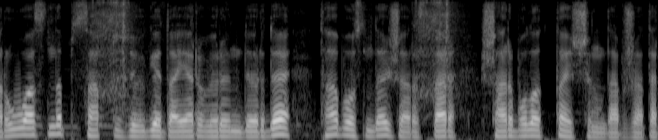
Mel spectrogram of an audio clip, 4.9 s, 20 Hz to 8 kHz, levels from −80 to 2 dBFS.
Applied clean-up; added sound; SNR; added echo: none; Engine / Drill; 20 dB; none.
